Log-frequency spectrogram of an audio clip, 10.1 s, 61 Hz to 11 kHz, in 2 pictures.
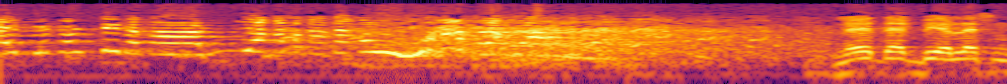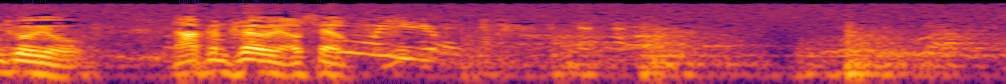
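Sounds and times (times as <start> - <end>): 
busy background: 0.0 - 10.0
voices: 1.0 - 10.0
laughter: 1.2 - 4.6, 7.5 - 8.6
speech: 4.2 - 8.4
drum banged by a military man walking up the line: 7.3 - 9.9.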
